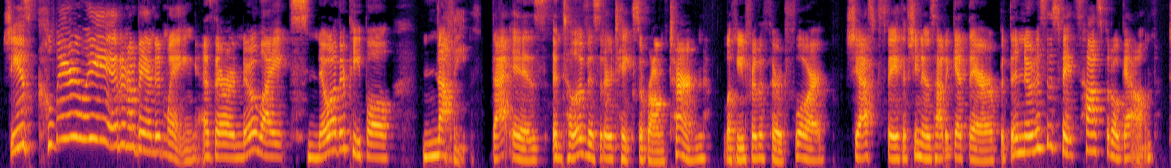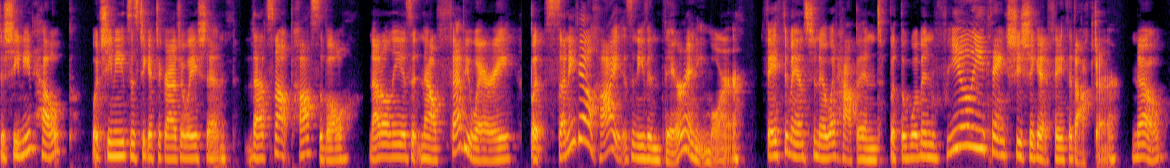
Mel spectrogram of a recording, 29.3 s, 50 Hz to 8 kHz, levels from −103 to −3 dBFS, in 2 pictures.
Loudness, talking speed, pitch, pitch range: -20 LUFS, 190 wpm, 180 Hz, 165-225 Hz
